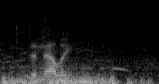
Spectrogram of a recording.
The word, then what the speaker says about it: Danelli: Danelli. Danelli. Yeah, they have to say it like Italiano.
